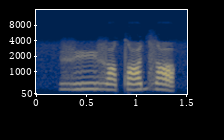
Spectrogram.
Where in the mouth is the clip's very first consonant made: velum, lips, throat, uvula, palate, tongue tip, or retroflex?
lips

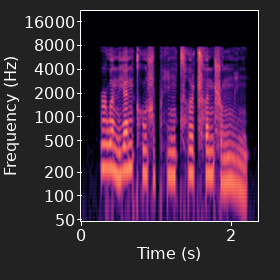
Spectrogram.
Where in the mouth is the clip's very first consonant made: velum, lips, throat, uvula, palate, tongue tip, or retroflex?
retroflex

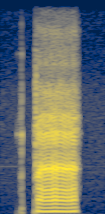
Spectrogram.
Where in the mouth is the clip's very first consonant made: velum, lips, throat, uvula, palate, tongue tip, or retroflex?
lips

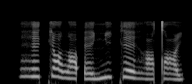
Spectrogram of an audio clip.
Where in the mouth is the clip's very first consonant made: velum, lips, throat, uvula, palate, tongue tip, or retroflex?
throat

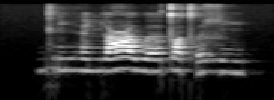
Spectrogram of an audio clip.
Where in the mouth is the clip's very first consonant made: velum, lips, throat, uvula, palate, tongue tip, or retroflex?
velum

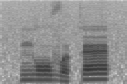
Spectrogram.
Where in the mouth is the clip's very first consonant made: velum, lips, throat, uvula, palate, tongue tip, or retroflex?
palate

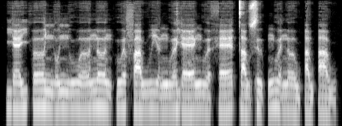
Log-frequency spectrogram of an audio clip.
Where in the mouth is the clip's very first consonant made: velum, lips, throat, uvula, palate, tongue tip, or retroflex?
palate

